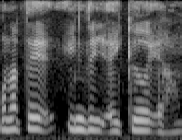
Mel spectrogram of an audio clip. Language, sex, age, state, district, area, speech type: Santali, male, 45-60, Jharkhand, East Singhbhum, rural, spontaneous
